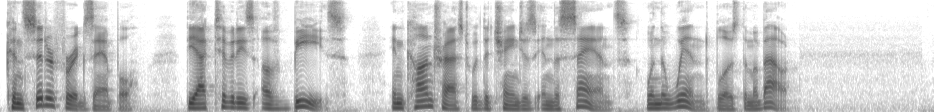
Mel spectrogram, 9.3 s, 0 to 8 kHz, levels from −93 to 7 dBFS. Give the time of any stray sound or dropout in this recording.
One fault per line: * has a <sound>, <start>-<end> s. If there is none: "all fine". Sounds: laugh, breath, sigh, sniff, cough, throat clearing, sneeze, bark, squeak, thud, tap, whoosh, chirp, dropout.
all fine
